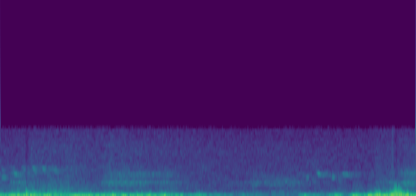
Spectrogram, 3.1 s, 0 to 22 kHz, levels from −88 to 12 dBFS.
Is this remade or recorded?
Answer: recorded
